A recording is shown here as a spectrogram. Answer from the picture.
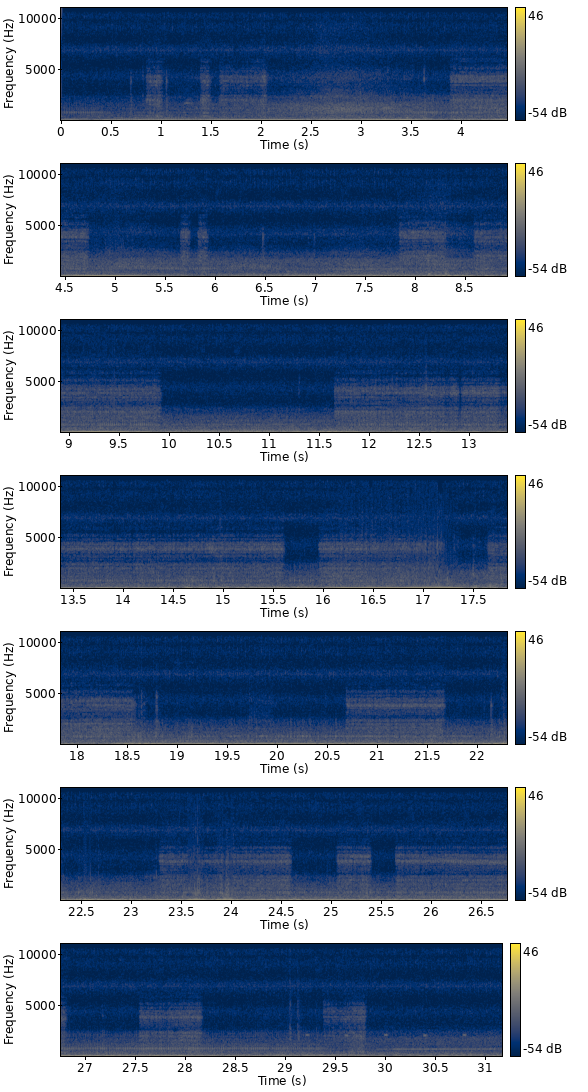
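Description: Low engine and road rumble of a car heard from inside its cabin as it pulls away and drives through town. The rumble swells and eases several times in the first half, then runs steadily.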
